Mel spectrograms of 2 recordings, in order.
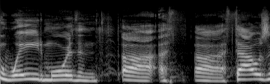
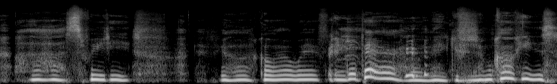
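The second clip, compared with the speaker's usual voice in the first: put-on creepy elderly woman voice. Asked to voice an old woman talking to a girl near a bear, creepy old woman voice. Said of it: "Can you want to do an old woman voice?".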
